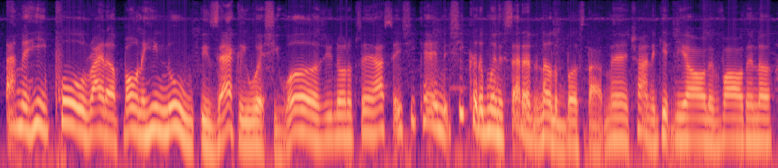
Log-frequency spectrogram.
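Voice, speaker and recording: A man hosting a late-night show, telling a story in a relaxed, easygoing way, with lots of "you know" and "man". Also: on the high side, fast, gravelly, few pauses. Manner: laid-back, drawling, full of "you know" and "man". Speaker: host.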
